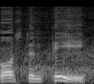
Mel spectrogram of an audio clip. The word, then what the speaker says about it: Austin Peay: including a stint as the head coach of Austin Peay in Ohio. I pronounced that correctly, didn't I?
